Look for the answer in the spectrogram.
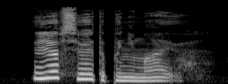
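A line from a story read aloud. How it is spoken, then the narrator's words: Sigh. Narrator (Russian): вздохнула я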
